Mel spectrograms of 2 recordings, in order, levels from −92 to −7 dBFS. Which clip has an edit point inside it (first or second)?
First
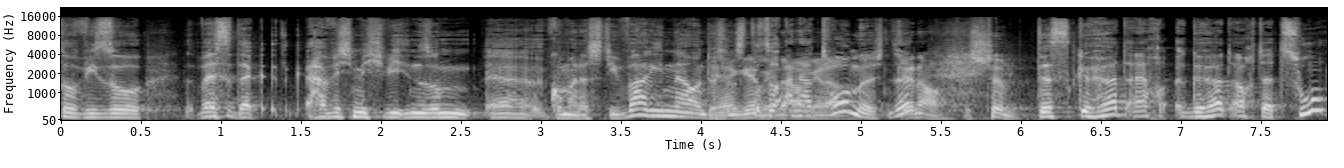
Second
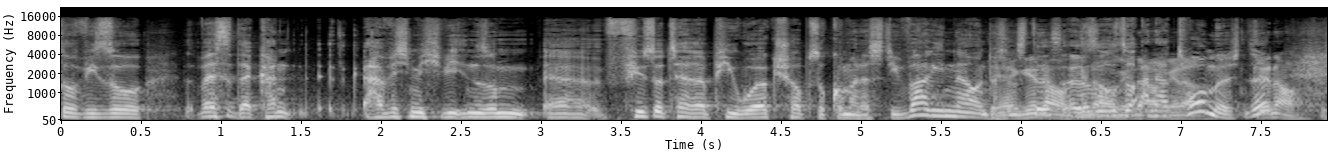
first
